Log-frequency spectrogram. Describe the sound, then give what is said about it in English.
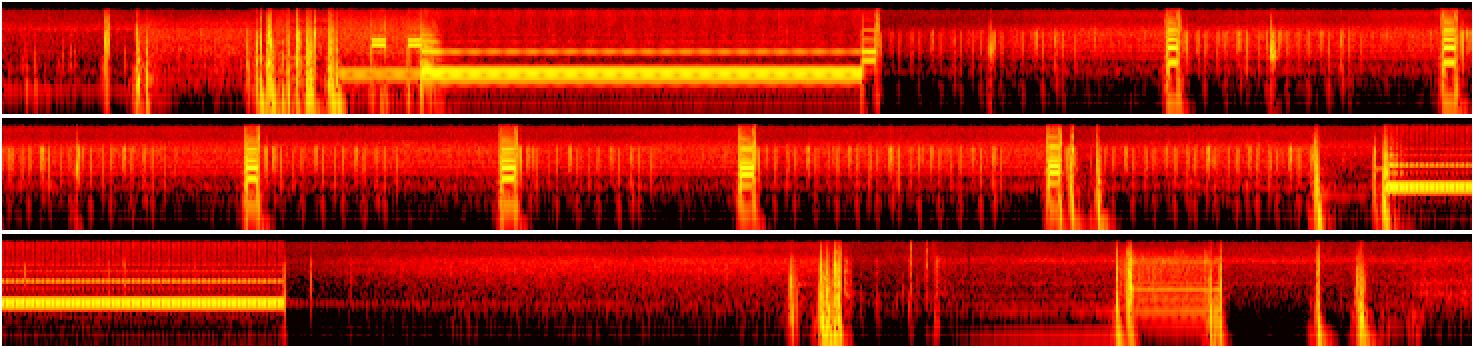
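A touch-tone call from a step-by-step office in the Bell system to a nearby ESS exchange: steady dual-tone bursts, a series of short clicks and pulsy noises across the line, another sustained tone, then a few final clicks and buzzy tones, with no talking. “First, let me show you what a step in the Bell system using touchtone ought to sound like calling a nearby ESS.”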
